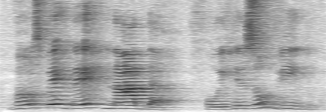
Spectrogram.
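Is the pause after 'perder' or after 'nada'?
after nada. There is a pause after 'nada'.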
